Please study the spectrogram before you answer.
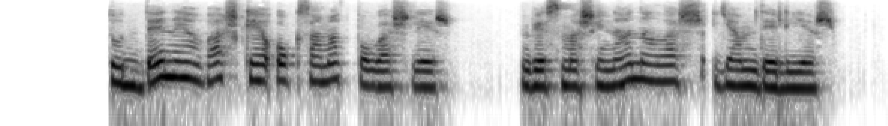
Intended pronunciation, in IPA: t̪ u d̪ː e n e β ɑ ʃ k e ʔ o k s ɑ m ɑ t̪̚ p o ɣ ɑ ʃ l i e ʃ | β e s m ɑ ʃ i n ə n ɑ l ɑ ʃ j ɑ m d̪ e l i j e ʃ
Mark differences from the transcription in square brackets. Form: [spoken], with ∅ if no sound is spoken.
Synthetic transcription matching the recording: t̪ u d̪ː e n e β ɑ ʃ k e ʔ o k s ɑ m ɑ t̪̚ p o ɣ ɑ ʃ l i e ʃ | β e s m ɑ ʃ i n [ɑ] n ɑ l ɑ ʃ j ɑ m d̪ e l i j e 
